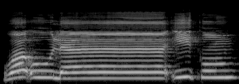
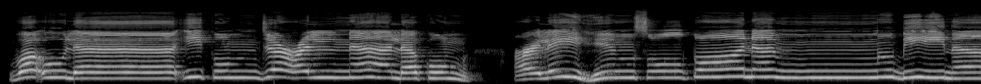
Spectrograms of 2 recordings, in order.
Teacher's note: وَأُولَئِكُمْ، یہ دیکھیں وَأُولَا لام کے اوپر کھڑی حرکات ہے اور اس پر مد بھی ہے. یہ مد جو ہے مد متصل ہے، اس کی مقدار 4 عدد کے برابر ہے، تو ہم یہاں 4 عدد کے برابر کھینچے پڑیں گے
